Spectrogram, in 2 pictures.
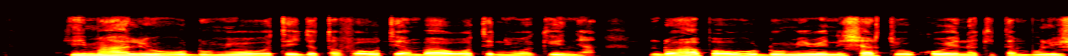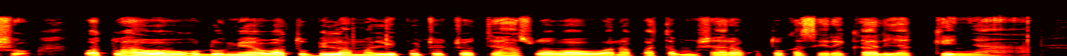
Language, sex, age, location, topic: Swahili, female, 25-35, Wajir, government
